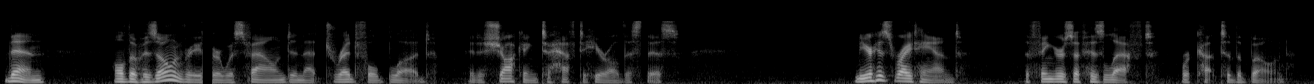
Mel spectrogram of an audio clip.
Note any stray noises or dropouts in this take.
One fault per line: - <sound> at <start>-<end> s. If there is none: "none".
- dropout at 2.0-2.1 s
